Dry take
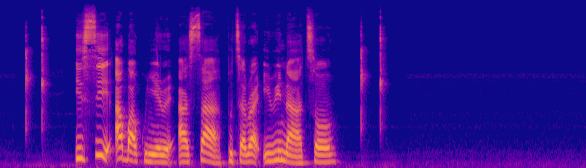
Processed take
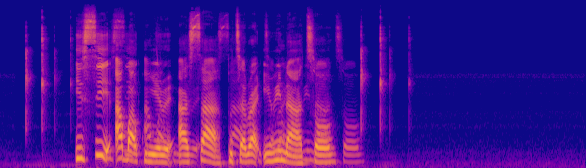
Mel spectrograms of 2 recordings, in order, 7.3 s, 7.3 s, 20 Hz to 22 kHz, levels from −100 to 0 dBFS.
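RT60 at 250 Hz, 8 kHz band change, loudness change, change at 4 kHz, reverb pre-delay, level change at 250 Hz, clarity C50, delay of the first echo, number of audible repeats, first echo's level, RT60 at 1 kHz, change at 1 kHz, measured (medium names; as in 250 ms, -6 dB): no reverb, 0.0 dB, 0.0 dB, 0.0 dB, no reverb, 0.0 dB, no reverb, 359 ms, 1, -19.0 dB, no reverb, 0.0 dB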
